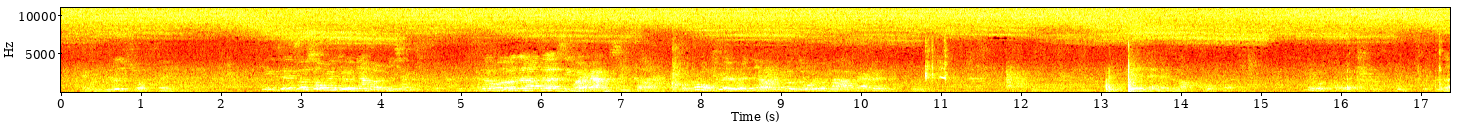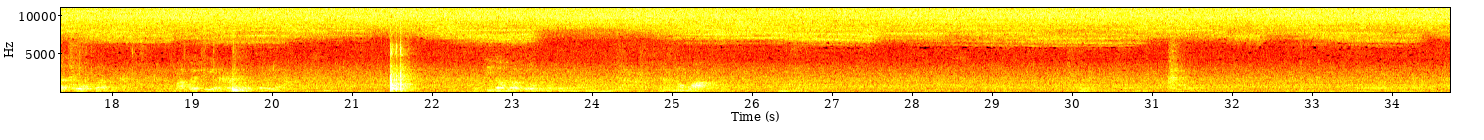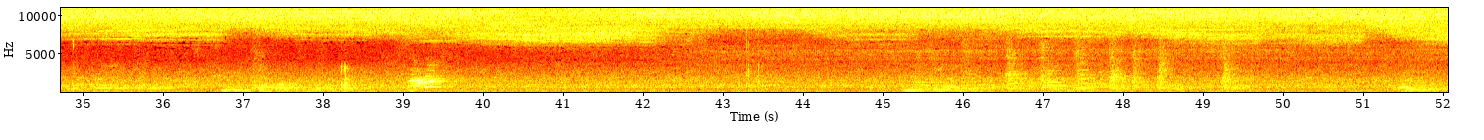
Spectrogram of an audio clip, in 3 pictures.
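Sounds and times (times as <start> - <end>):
high-pitched insect chorus: 0.0 - 52.0.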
